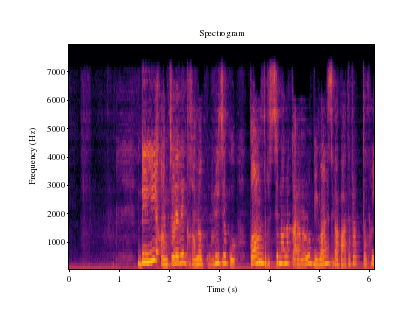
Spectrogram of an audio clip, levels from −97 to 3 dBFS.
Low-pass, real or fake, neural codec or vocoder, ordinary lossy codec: 7.2 kHz; fake; codec, 32 kHz, 1.9 kbps, SNAC; none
